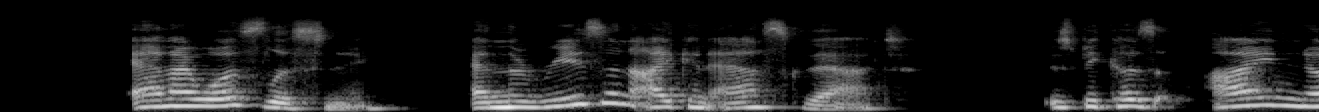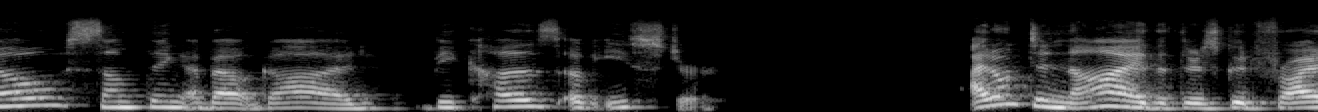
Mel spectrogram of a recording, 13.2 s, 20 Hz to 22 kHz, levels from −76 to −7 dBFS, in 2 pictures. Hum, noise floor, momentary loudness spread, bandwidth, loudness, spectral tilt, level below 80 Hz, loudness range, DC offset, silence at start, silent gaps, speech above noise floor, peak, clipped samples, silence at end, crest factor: none; under -90 dBFS; 13 LU; 11 kHz; -25 LUFS; -5.5 dB/octave; -74 dBFS; 4 LU; under 0.1%; 0.65 s; 2.27-2.33 s, 4.77-4.88 s, 5.18-5.22 s, 10.36-11.37 s; over 66 dB; -6 dBFS; under 0.1%; 0 s; 18 dB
